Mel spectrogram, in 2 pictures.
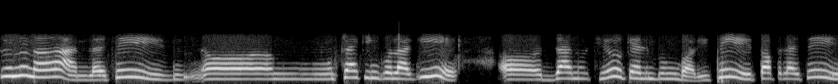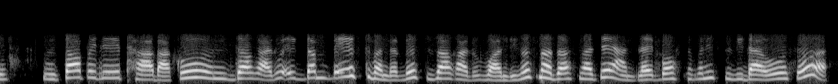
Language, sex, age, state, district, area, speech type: Nepali, female, 18-30, West Bengal, Kalimpong, rural, conversation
